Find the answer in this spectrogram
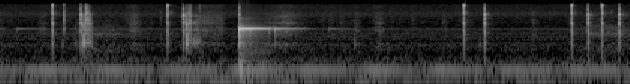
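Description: Computer mouse clicking a few times in quick succession. About one and a half seconds in comes a single bright ping that rings briefly, over a steady low hum.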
